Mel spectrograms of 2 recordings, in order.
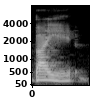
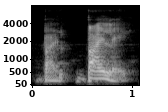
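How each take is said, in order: First: The L and A sounds are slurred together. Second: The L and A sounds are clearly pronounced. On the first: The speaker calls it wrong. "I don't speak Spanish, I'm sorry" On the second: The speaker calls it right. "there we go. They pronounce the L and the A"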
